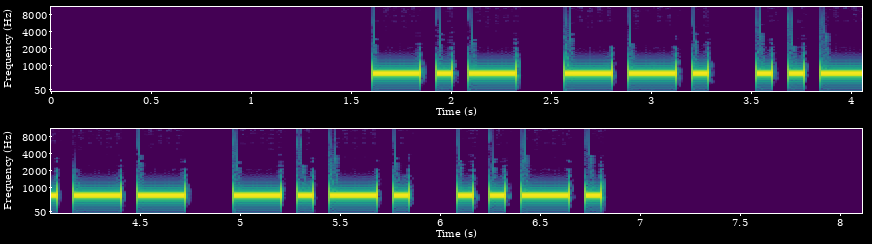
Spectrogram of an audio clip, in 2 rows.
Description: Morse code, heard as a keyed tone, about 14 wpm, 700 Hz. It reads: KG2CF
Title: USA Call Signs - 5 Characters - Repeated 3x - 15wpm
